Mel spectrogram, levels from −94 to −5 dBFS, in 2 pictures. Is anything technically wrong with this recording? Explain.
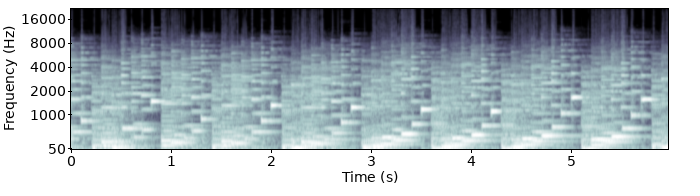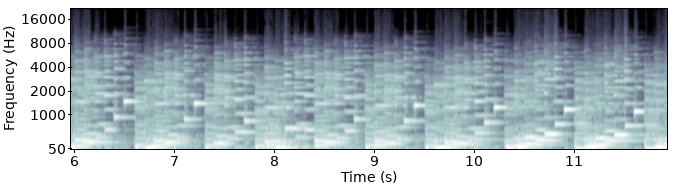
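Yes. Hard clipping runs through the whole clip. The signal is driven about 7 dB past what one stage can pass, so the peaks are cut flat. Only a few percent of samples hit that ceiling, so the damage lands on the loudest moments as a brittle crackle. The flat-topped peaks add harmonics high up the spectrum. That harsh, edged sound sets it apart from soft saturation, which rounds peaks off more warmly.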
